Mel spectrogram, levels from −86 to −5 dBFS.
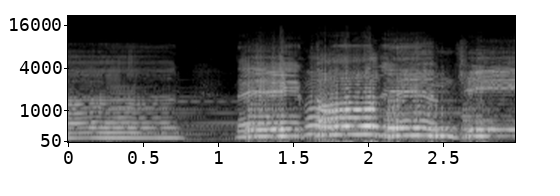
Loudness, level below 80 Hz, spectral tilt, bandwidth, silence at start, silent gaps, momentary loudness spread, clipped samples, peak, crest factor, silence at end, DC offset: -27 LUFS; -54 dBFS; -5.5 dB/octave; 13.5 kHz; 0 s; none; 14 LU; under 0.1%; -12 dBFS; 16 dB; 0 s; under 0.1%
